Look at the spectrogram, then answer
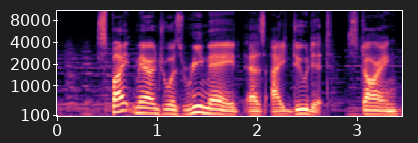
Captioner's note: none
